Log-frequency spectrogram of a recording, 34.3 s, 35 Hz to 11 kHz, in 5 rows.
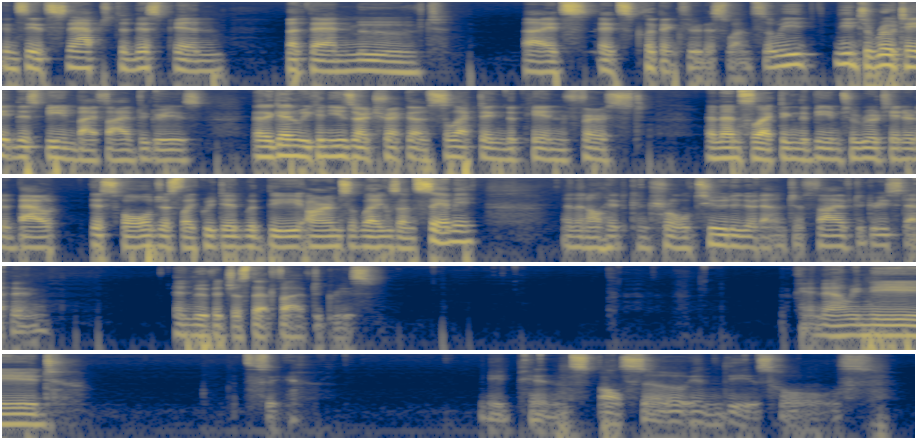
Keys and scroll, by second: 18.4 ctrl+2, 29.7 ctrl+c, 29.9 ctrl+v, 31.9 ctrl+v.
